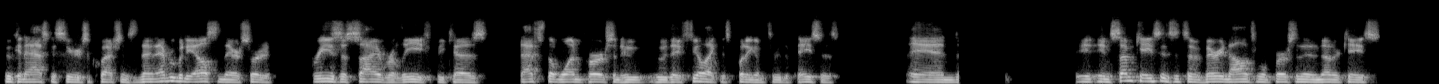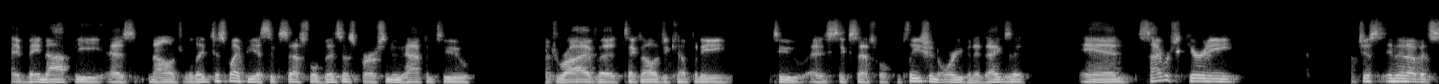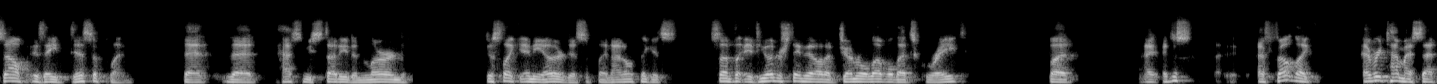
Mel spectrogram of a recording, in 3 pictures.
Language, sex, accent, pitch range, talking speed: English, male, American, 105-125 Hz, 175 wpm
